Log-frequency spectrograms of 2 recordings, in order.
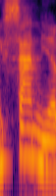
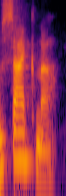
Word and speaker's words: Sagna: Until after Bakary Sanya left, I always called him Sagna. I didn't even know his name was Sanya.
